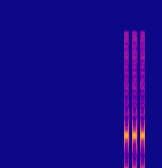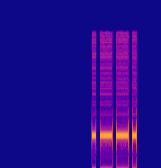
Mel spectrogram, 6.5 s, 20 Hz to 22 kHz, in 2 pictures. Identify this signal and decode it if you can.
Morse code, heard as a keyed tone, about 15 wpm, spaced as for 4 wpm, 800 Hz. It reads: SP
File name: Special INGs-mp3s / Special INGs-mp3s / VerySlowToFaster Ing @13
